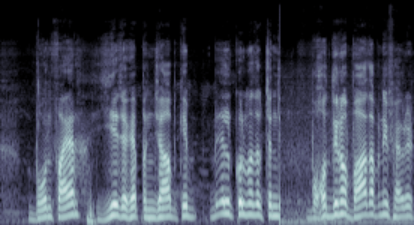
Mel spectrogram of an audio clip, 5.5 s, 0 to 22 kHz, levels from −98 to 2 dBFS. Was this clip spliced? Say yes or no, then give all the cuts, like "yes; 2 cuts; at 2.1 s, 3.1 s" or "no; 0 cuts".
yes; 1 cut; at 3.7 s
